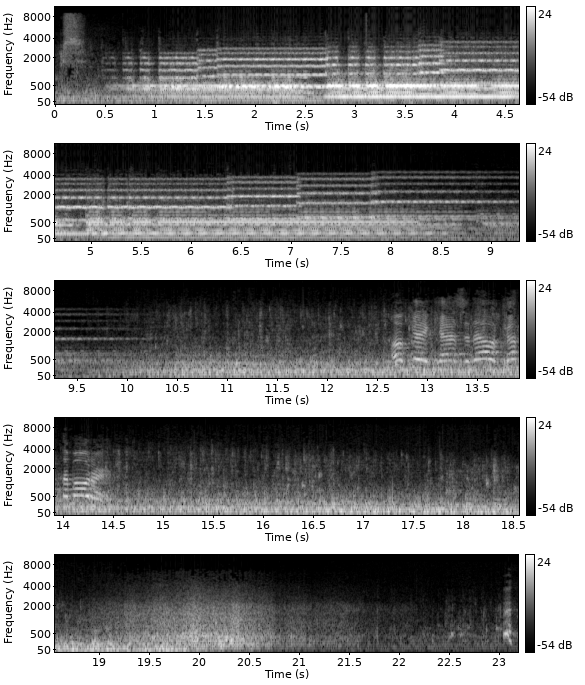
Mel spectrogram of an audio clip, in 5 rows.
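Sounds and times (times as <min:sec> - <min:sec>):
motorboat engine droning as the boat travels up a river: 0:00.4 - 0:23.0
speech: 0:13.4 - 0:14.6.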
